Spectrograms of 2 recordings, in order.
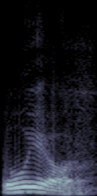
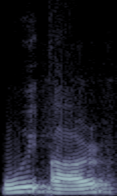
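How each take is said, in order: First: The words are joined into one short syllable. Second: Both words are said fully and separately. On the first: "এর contraction হয়ে যাবে" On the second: "ইংরেজি হয়ে যাবে তোমার we are"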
